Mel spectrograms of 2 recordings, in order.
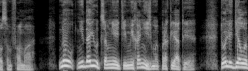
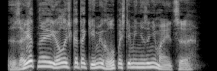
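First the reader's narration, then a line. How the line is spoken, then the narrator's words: Displeased grumble. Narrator (Russian): недовольно проворчал Игнат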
